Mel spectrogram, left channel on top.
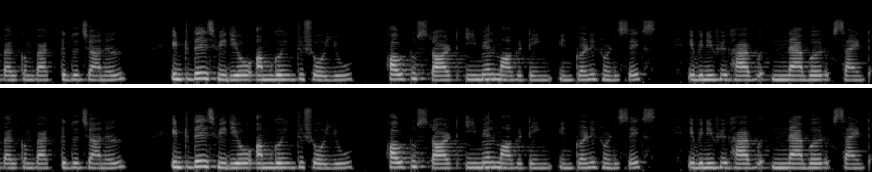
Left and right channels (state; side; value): normal; both; correlation 0.59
